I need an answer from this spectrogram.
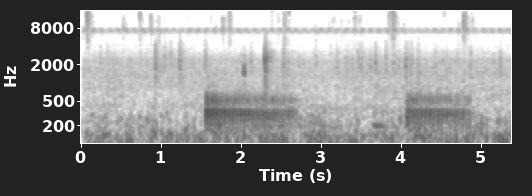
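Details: Cat purring beside a crackling fireplace in a cozy winter setting: two steady, low, buzzing purr phases about a second long each, separated by quieter gaps, with sharp fire crackles and pops throughout.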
